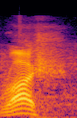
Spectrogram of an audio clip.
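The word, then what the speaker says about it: Roesch: Jordan Rush's first foul. So Rush, I think it's pronounced it's R O E S C H. They say Rush.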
